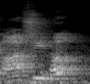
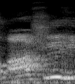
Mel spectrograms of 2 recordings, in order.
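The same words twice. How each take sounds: First: आशी ह ending on a separate "ha"; wrong visarga. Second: आशी ही as "ashihi", echoing the i; correct visarga. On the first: Retold or imitated. Teacher rejects some people's version, आशी ह as "ashi-ha". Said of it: "आशी ह नहीं". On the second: Shown as a demonstration. Teacher models for students, आशी ही as "ashihi". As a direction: finish आशी ही on a breathed "hi". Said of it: "विसर्ग को वहीं से बोलना".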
